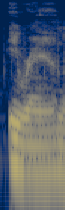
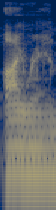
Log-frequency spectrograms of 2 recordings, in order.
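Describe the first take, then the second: First: The word does not sound like 'I ran'. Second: The word sounds just like 'I ran'.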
